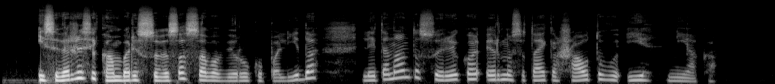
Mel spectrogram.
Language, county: Lithuanian, Vilnius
